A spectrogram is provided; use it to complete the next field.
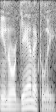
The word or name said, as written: inorganically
